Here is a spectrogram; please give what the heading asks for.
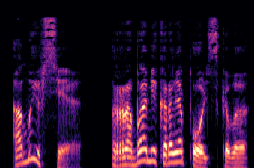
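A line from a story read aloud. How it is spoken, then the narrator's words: Mocking remark. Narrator (Russian): примолвил насмешливо дворянин Образцов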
